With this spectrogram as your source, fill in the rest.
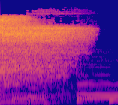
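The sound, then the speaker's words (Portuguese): A deep breath drawn in to fill the diaphragm, a loud airy hiss that thins and fades out after about a second, over soft sustained musical tones. “Inspiração profunda, enchendo o seu diafragma.”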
